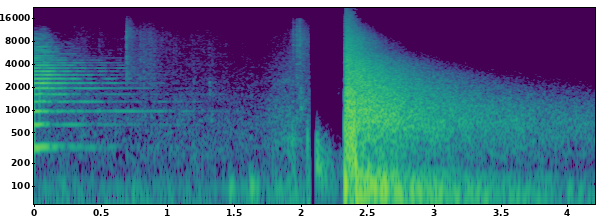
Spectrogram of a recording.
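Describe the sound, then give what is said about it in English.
A steady, reedy horn-like tone fades out, then a single sharp, cracking explosive blast, set off with a fuse to breach a beaver dam, bursts out loudly and trails off in a long, rumbling roar. No one speaks. “You know, we had a nice kind of cracking sound there.”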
